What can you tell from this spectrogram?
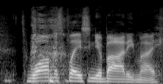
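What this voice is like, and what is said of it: Boston accent imitation of dad. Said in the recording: “I don't know why I give him a New York accent. He's a Boston accent. He's like”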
